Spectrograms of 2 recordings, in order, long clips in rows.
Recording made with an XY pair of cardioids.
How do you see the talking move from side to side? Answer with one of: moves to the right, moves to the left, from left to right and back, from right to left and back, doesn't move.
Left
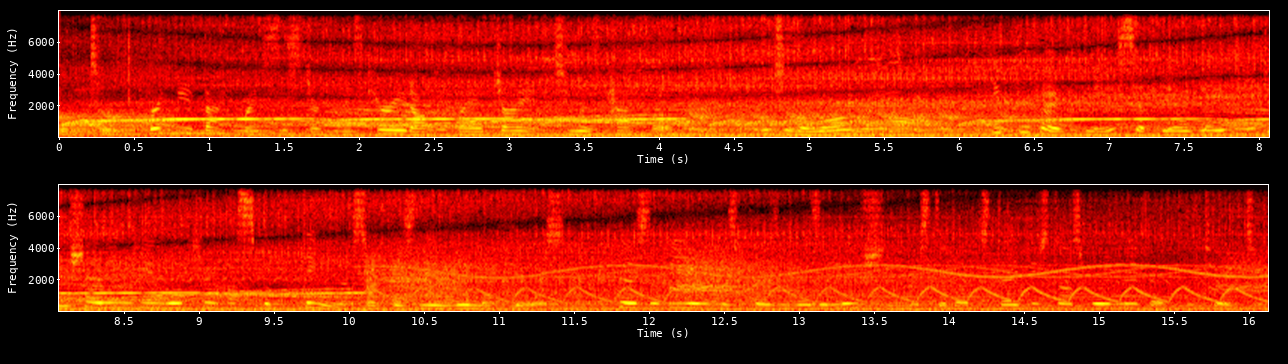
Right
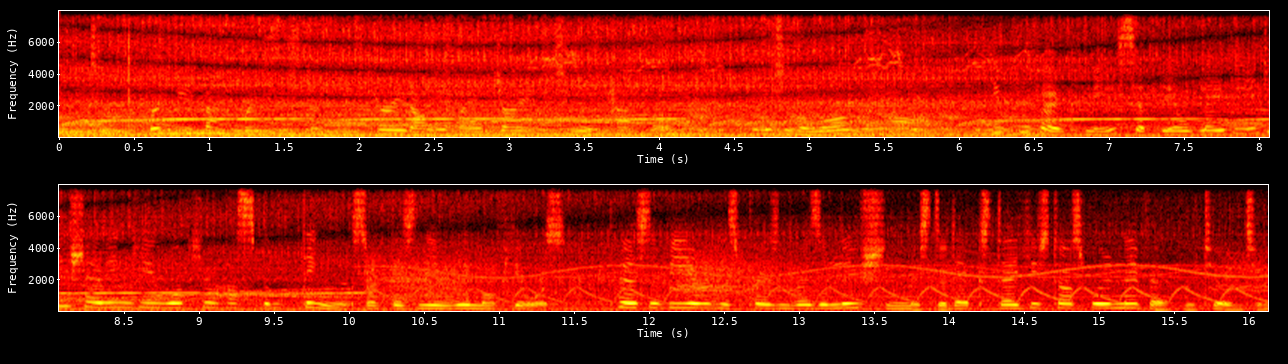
moves to the right.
